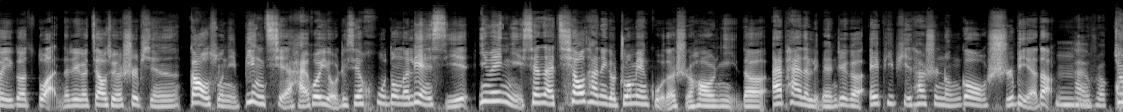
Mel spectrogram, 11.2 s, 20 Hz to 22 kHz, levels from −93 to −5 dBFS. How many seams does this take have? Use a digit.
1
